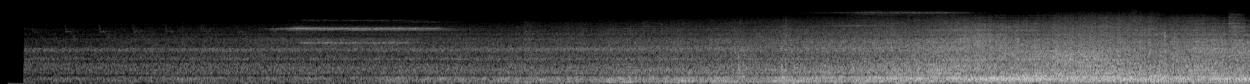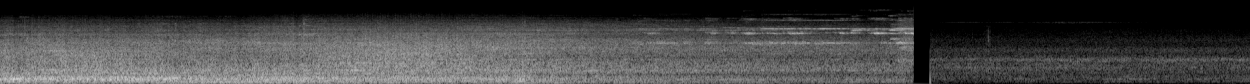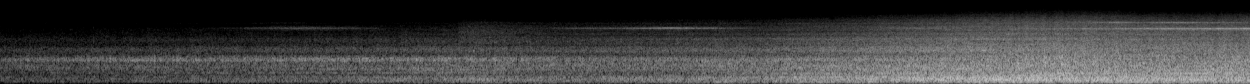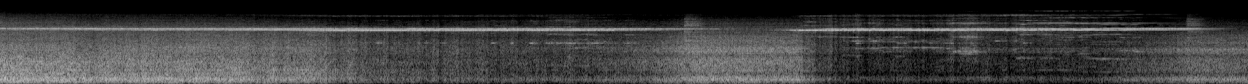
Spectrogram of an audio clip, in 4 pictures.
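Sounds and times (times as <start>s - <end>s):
diesel train passing: 0.3s - 49.9s
metallic wheel squeal: 2.7s - 4.6s, 18.8s - 21.6s, 36.1s - 44.7s, 45.4s - 49.7s.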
